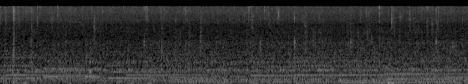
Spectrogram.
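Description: Masala-coated prawns sizzling and crackling in hot oil in a kadai with fried onions, stirred with a spatula. Soft background music with held notes plays underneath.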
